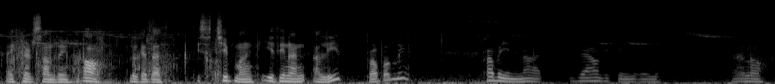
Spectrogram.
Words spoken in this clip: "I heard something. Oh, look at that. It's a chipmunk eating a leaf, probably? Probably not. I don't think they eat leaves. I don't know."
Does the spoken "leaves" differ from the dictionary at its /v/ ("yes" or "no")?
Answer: yes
